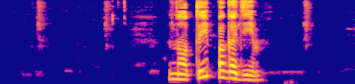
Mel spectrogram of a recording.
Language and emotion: Russian, neutral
